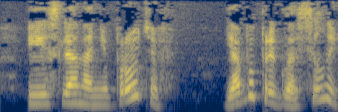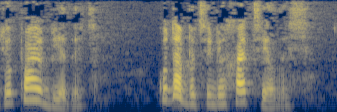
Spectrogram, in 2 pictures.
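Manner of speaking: ordinary delivery, nothing marked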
